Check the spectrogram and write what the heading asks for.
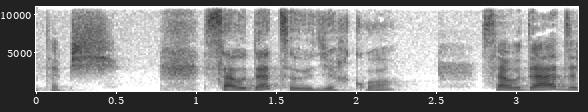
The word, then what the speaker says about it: Saudade: saudad c'est à saudad on dit pard alors avec le petit accent portugais effectivement qui n'est pas parfait non plus mais ouais on prononce saudad comment est né saudat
